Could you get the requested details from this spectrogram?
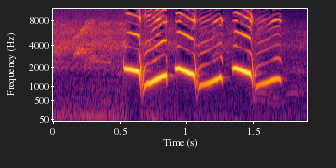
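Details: Three loud whistled phrases from a caged Black-throated laughingthrush singing giọng rừng, the wild-voice style: each a clear high note that drops sharply and then slurs upward.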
